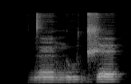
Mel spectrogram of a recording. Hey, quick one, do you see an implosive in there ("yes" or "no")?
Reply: no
